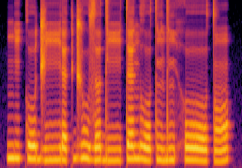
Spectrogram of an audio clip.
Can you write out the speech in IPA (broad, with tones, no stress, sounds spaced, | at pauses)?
ŋ i˧ k o˧ d͡ʒ iː˨ ɾ ɛ˨ k d͡ʒ u˦˨ z ə˧ d iː˨ t ɛ˦ ŋ ɣ o˧ t ĩ˧ d ĩ˧ h oː˦˨ t ɔ̃˨˦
